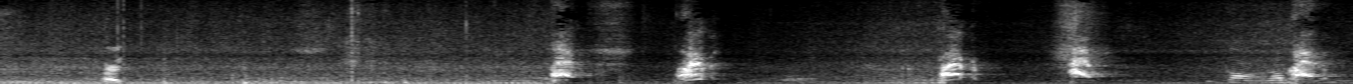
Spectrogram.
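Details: Dog reacting to a stranger, running and barking: five sharp, loud barks spaced irregularly over about seven seconds, with a low background hum and faint voices between them.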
